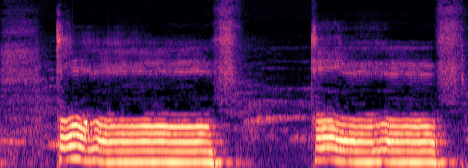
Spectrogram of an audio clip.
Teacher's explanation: جب زبان تالو کو اٹھائیں گے تو قاف ادا ہوا، یہ قاف بھی موٹا حروف ہے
